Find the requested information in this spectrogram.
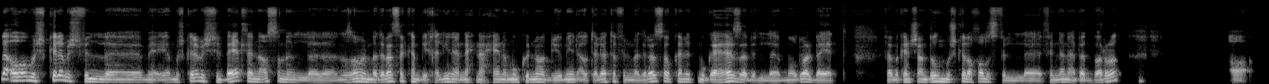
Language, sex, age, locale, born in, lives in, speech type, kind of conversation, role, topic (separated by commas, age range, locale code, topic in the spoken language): Arabic, male, 30-34, ar-EG, Egypt, Egypt, conversation, podcast, guest, إزاي تشرح لأهلك رغباتك من غير ما يزعلوا؟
